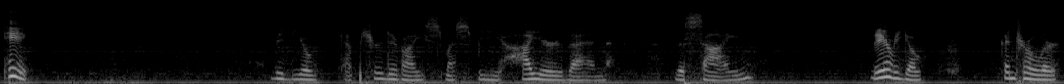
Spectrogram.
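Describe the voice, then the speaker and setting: High-pitched woman, slow casual show-and-tell. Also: darkish tone, a little hiss or hum. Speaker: vlogger showing collectible figures.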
